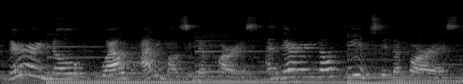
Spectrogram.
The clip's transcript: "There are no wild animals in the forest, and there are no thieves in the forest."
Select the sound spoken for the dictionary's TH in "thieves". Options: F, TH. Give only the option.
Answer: F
